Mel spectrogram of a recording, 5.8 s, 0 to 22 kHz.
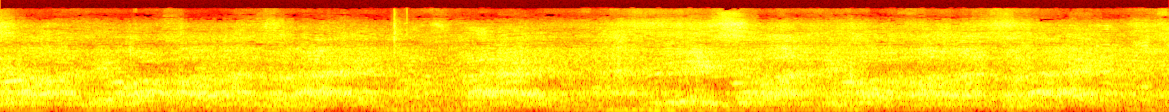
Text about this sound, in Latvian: Visu maču vairāk nekā 2000 balsīgais latviešu koris bija dzirdams un emocionāli atbalstīja Latvijas izlasi.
